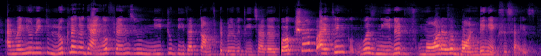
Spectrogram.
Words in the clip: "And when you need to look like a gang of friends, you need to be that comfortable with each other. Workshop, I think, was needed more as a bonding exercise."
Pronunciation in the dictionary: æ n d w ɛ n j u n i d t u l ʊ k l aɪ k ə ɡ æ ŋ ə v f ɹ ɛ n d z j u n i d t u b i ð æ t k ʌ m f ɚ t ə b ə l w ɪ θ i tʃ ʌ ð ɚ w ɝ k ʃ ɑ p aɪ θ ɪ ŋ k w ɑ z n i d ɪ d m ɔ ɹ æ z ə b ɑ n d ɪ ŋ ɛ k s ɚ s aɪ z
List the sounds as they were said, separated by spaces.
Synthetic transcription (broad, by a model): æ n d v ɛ n j u n i d t u l ʊ k l aɪ k ə ɡ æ ŋ ə v f ɹ ɛ n d z j u n i d t u b i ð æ t k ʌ m f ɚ t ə b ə l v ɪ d i tʃ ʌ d ɚ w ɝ k ʃ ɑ p aɪ t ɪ ŋ k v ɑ z n i d ɪ d m ɔ ɹ æ z ə b ɑ n d ɪ ŋ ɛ k s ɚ s aɪ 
